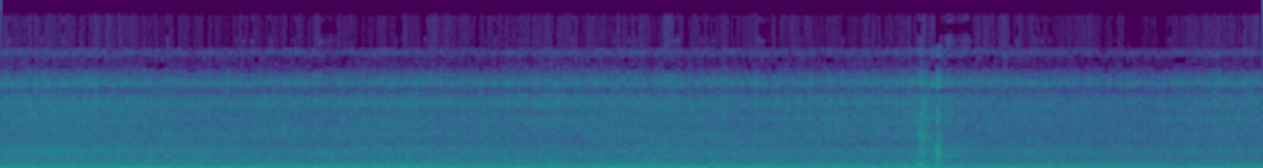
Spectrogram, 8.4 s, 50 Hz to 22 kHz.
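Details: Kohler-engined John Deere lawn tractor after fuel filter replacement to cure RPM surging, 5-year-old weak battery: steady low drone, even firing, no hunting or surging; normal running.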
